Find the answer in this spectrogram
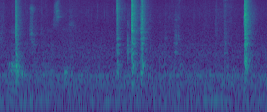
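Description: Hard plastic clicks and clacks from handling a Nerf blaster and its long plastic magazine: about five separate sharp clicks, one just after the start, a close pair around two seconds in and one near the end, over a low steady hum.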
